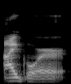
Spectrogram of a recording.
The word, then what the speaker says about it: Igor: It's pronounced Igor, actually.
